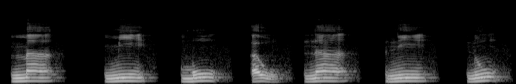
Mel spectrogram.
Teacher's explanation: لو كانت الميم أو النون متحركة، ما مي مو أو نا ني نو، هذه ستة أصوات، فأيضا الغنة موجودة ولكنها أنقص ما تكون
